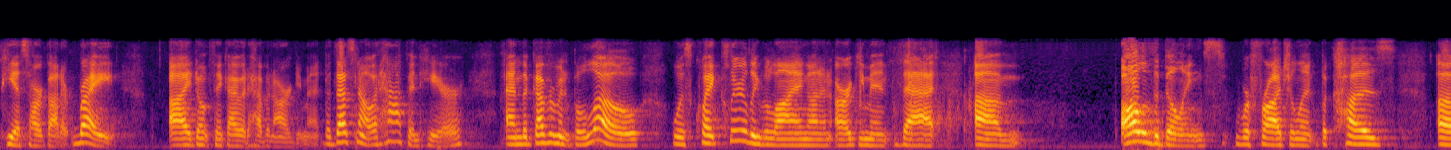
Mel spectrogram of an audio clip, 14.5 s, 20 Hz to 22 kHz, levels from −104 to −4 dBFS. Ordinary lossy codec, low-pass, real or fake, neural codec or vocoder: Opus, 16 kbps; 7.2 kHz; real; none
